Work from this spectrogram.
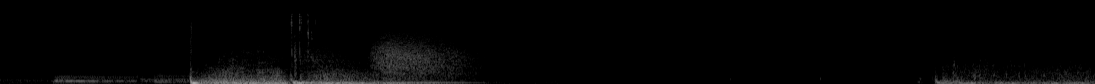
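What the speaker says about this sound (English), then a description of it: "Sounds like thunder." Thunder in the video game Final Fantasy XVI comes as a deep, loud rumble that swells for a few seconds and fades to near silence. A second low rumble starts near the end, and no one speaks.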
